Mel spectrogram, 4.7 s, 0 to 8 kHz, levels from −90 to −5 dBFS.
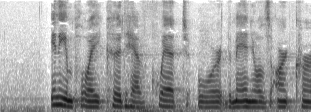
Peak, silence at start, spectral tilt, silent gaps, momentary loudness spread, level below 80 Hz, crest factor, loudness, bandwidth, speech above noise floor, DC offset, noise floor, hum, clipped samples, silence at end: -6 dBFS; 0 s; -7 dB/octave; none; 9 LU; -42 dBFS; 16 dB; -21 LUFS; 8 kHz; 22 dB; under 0.1%; -42 dBFS; none; under 0.1%; 0 s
